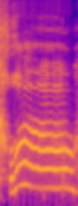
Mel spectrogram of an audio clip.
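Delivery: high, loud, belted cat-like yell.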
